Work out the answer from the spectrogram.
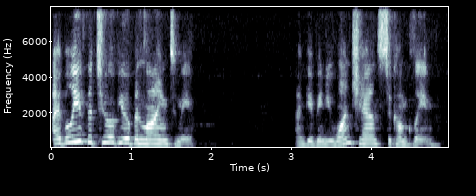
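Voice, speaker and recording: A woman's voice: a little high, animated, normal speed, dark tone, a little hiss or hum, natural voice. A woman playing a blunt, exasperated detective in a comic audio drama, dry, impatient and sarcastic. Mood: stern.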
